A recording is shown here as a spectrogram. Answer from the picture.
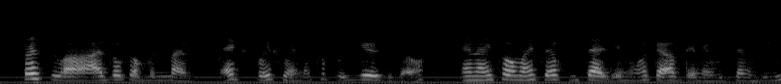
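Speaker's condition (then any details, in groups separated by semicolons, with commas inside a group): Cerebral palsy; sometimes affected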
